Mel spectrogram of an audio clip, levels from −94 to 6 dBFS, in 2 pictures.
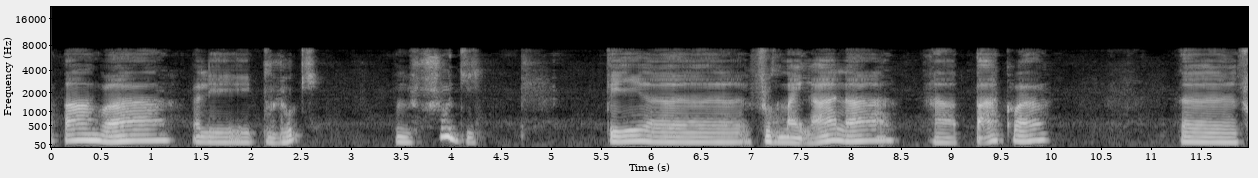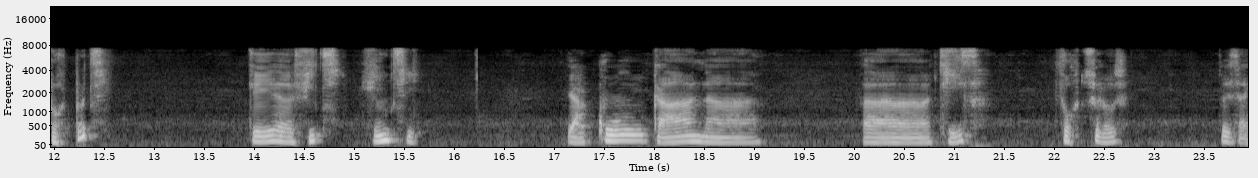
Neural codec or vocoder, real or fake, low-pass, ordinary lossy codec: codec, 44.1 kHz, 3.4 kbps, Pupu-Codec; fake; 7.2 kHz; none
